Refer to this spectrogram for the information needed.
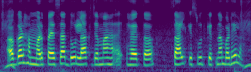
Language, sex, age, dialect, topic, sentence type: Magahi, male, 18-24, Western, banking, question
